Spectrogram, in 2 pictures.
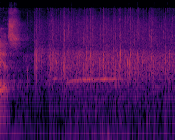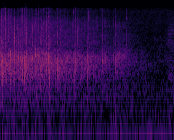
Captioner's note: applause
